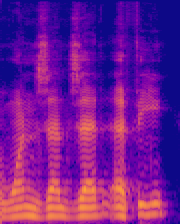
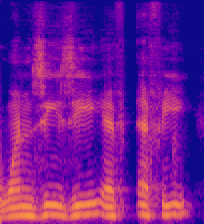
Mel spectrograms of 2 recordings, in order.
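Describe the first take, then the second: First: The letters are said the Canadian way. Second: The letters are said the American way. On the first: "pronunciation uh, is different because I live in Canada" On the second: "if you live in the U S A"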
